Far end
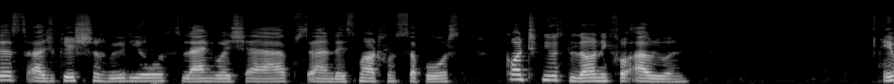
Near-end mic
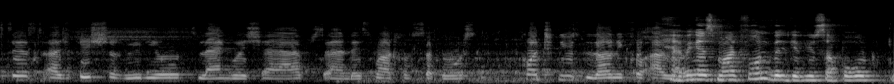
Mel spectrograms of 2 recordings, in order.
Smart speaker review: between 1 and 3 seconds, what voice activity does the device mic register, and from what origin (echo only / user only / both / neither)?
echo only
